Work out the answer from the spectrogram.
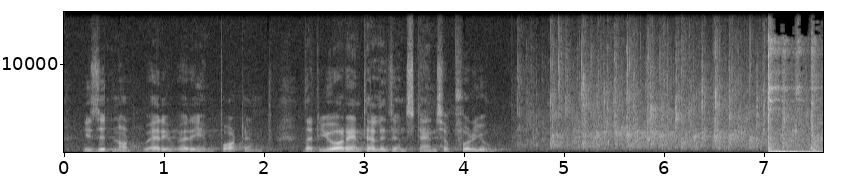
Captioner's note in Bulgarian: Ръкопляскания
